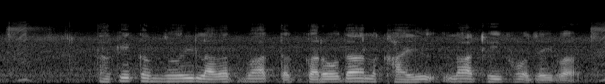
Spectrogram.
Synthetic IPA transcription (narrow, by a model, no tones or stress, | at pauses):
t̪aːkekəmd͡ʒoɾilaːɡət̪bad̪t̪kəɾod̪aləkʰaɪlːaʈʰiːkɦod͡ʒaɪba̰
